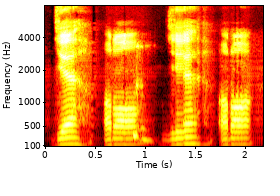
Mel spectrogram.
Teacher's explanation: Karena nanti ketika mengucap, di antara cara mengucap ro, yaitu getarannya sedikit. Dan ro yang berharakat fathah tebal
